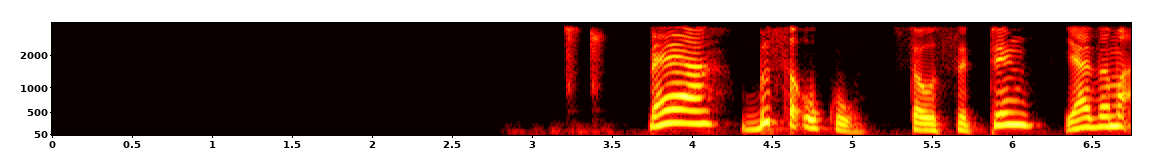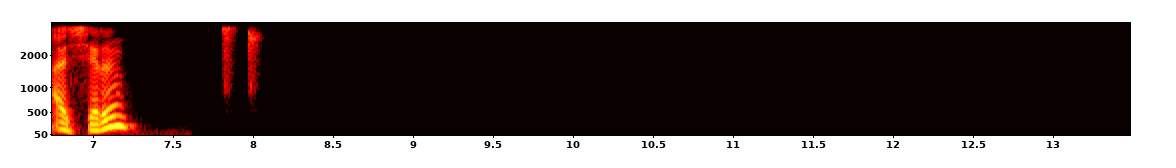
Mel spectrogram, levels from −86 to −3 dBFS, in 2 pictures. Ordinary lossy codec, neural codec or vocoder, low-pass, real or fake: none; none; 3.6 kHz; real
